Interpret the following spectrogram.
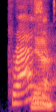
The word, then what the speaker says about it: present: So the as you as you can say and you can hear the stress in noun is on the first syllable for the verb on the second syllable.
